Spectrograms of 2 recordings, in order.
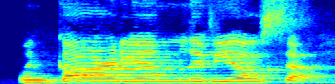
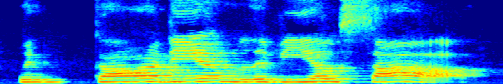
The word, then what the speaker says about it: Wingardium Leviosa: Wingardium Leviosa, he shouted, waving his long arms like a windmill. You're saying it wrong, Harry heard Hermione snap. It's Wingardium Leviosa, making the gar nice and long.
